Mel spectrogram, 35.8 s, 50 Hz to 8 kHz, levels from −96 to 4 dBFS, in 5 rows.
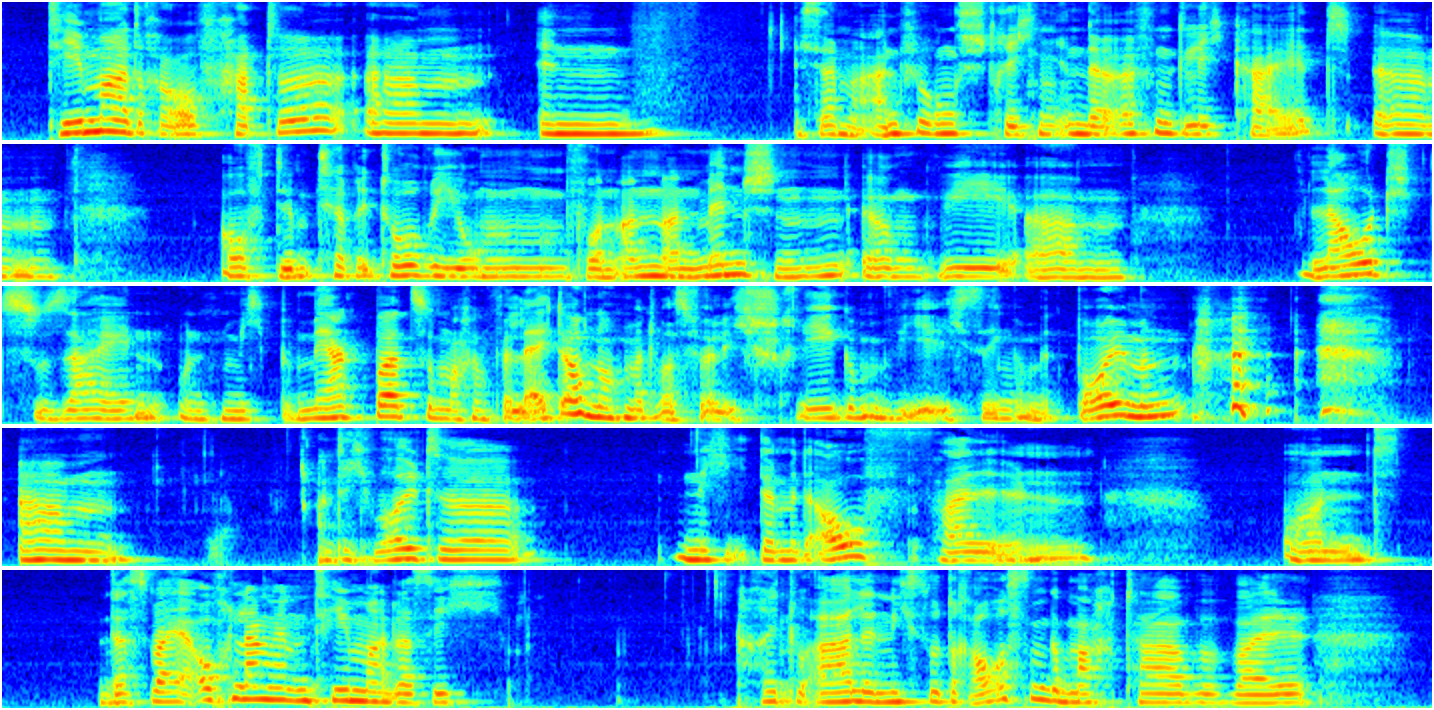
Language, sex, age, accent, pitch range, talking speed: German, female, 50-69, German, 185-215 Hz, 110 wpm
